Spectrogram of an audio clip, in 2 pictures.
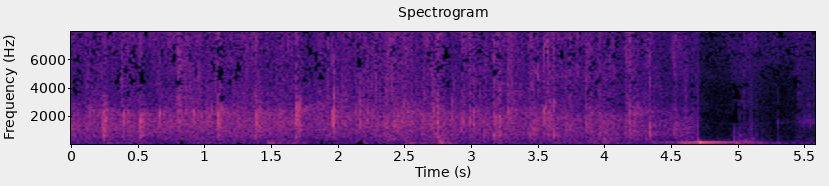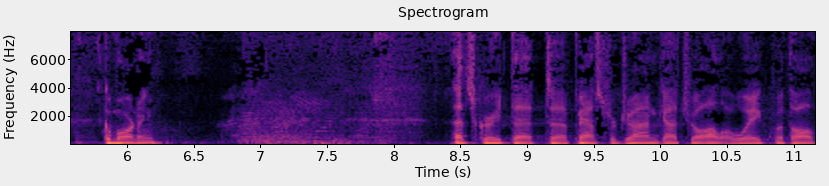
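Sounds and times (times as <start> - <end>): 
round of applause: 0.0 - 4.7
speech: 5.8 - 6.4, 8.5 - 11.1.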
